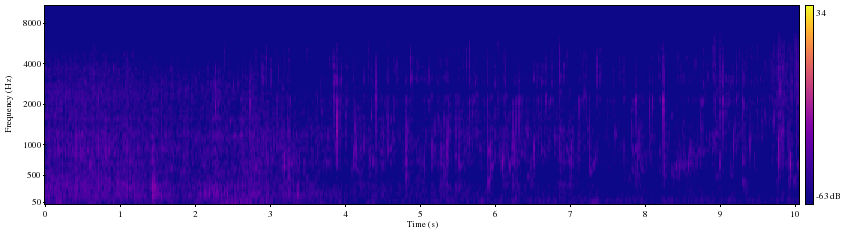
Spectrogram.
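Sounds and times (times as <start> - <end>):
water trickling into plastic bottle: 0.6 - 10.0
small splashes and drips: 2.1 - 10.0.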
